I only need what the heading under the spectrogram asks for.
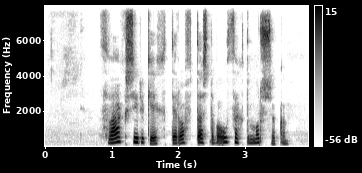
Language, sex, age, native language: Icelandic, female, 40-49, Icelandic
